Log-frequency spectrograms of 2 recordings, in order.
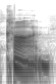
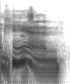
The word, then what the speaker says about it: Cannes: She says con, but Yes, it's like it kind of. She's also from I think she's like doing more the European pronunciation. Like if you're doing it like with an accent, it's yeah, probably more like con. con but cinema. It con. They say can.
